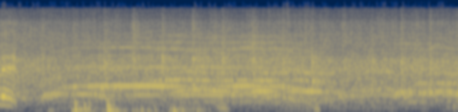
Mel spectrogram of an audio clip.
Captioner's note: cheers and applause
